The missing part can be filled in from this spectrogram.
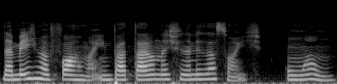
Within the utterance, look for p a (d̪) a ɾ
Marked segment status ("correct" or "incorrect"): incorrect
